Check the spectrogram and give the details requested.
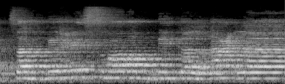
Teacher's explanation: Ya, jadi jangan direm di ujungnya. Kalau direm ujungnya itu seolah-olah ada huruf hamzah, padahal tidak ada huruf hamzah. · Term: dialirkan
